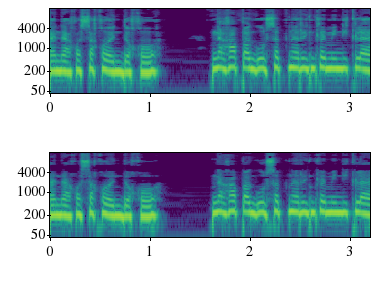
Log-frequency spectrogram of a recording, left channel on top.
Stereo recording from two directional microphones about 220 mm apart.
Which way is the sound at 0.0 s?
30° left (ahead or behind).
